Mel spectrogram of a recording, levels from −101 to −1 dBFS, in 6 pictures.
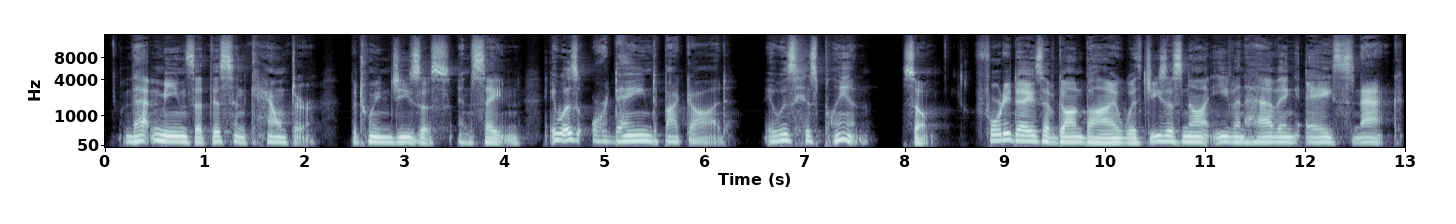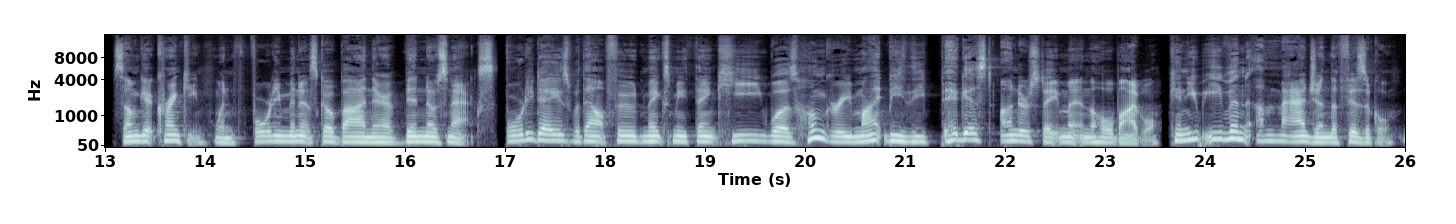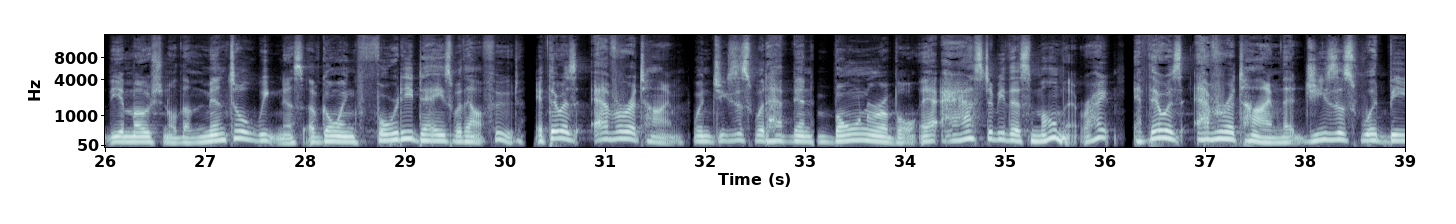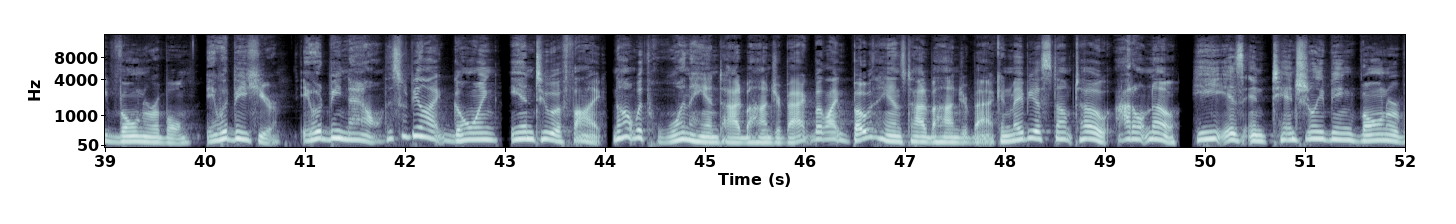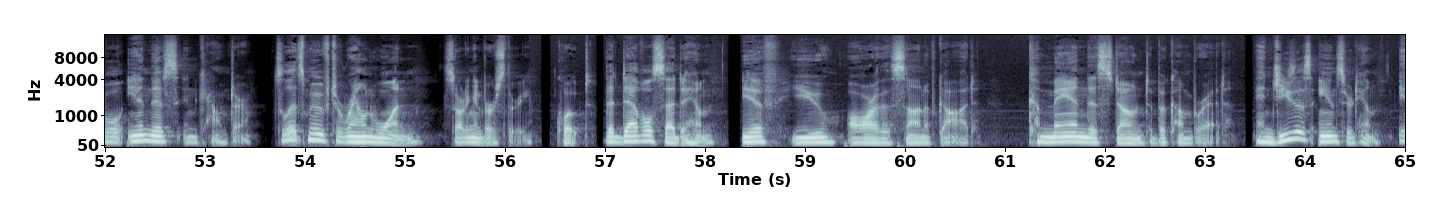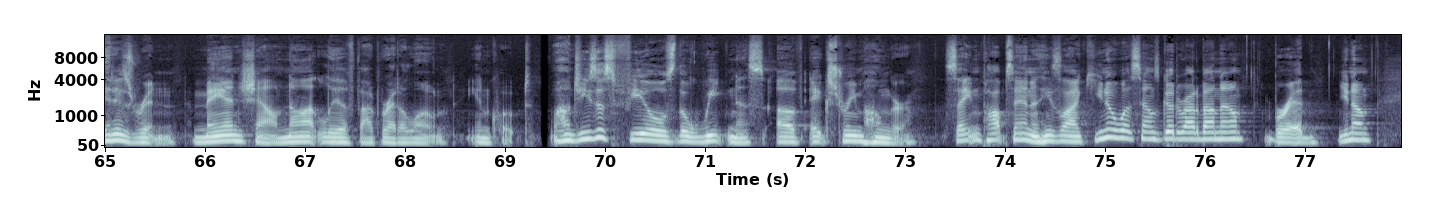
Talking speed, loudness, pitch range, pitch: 175 wpm, -19 LUFS, 115-155 Hz, 130 Hz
